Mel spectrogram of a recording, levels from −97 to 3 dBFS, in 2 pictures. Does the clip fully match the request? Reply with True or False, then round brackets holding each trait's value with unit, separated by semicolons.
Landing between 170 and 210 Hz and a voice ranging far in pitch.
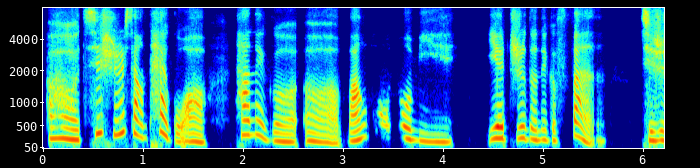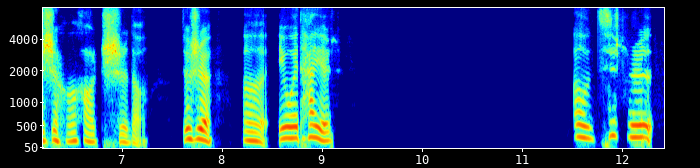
True (205 Hz; 6.0 semitones)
